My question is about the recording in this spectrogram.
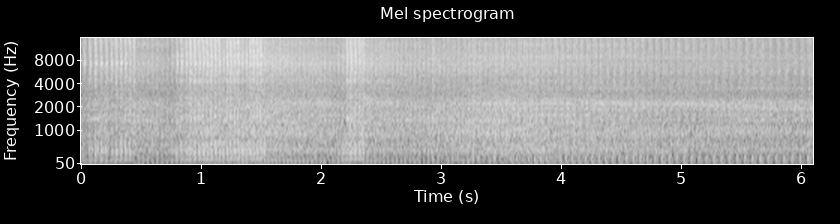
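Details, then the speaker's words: Riding lawn mower after carburetor cleaned and rebuilt with new gaskets and seals (previously wouldn't idle, backfired): small single-cylinder engine ticks over at even, steady idle after brief rev, no hunting or surging, no fuel leaking; normal idle. "take a look there's no fuel leaking it's idling okay before it wouldn't idle it would just"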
